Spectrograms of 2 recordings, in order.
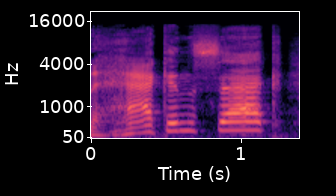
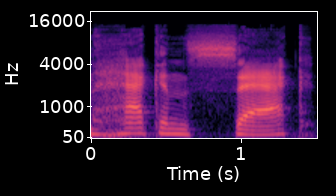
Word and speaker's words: Hackensack: So he says, a heart attack. Who needs a house out in Hackensack? So that heart attack, ack, and that Hackensack, those are short A's.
